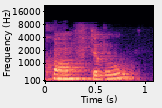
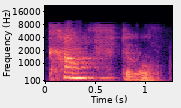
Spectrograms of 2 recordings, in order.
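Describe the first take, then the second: First: Comfortable mispronounced as KOMF-tuh-bl; comfortable with "o" as in "hot", rising; wrong "o" vowel. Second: Comfortable said KUMF-tuh-bl, higher first syllable; comfortable with first vowel like "cup", falling; short "uh" vowel. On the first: Teacher shows the mistake, comfortable as KOMF-tuh-bl. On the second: Teacher corrects learners, comfortable as KUMF-tuh-bl. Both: Shown as a demonstration. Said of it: "It's not comfortable".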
